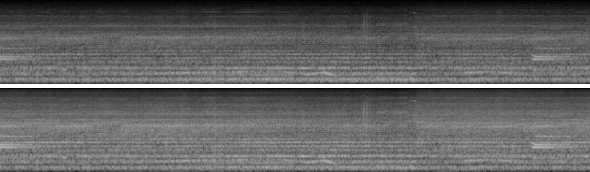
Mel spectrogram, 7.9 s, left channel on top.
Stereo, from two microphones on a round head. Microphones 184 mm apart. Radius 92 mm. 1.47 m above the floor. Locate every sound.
0.0 s a helicopter: 55° right (ahead or behind)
